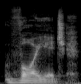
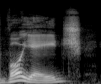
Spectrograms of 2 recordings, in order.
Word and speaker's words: voyage: And its maiden voyage is its first voyage. Fijaos en la pronunciación, no es voyage, it's voyage, que rima con bridge.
